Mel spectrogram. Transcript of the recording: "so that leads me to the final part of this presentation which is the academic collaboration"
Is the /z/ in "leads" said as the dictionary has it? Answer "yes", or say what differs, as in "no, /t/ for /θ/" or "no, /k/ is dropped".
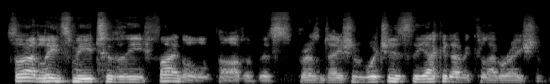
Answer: yes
